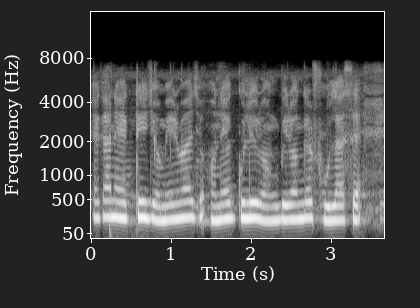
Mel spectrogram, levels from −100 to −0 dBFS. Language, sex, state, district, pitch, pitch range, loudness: Bengali, female, Assam, Hailakandi, 220 Hz, 205-230 Hz, -12 LUFS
